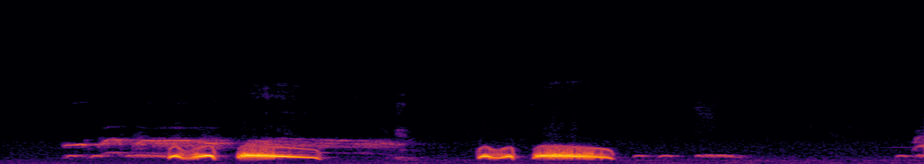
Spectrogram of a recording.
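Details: Thúc gù lure cooing of a spotted dove, played to draw wild doves into calling: soft murmured notes lead into two rounds of a doubled coo and a long falling hoot, with a faint higher warble behind.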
